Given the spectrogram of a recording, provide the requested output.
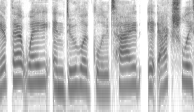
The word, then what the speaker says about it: dulaglutide: dictionary online shows that the letter a in doula glue tied is a short a like bat matte or patch that means that the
